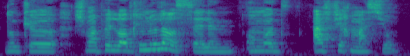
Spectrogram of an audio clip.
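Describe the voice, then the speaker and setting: A woman's voice: medium pitch, normal speed. A young woman from Belgium, chatting casually in a vlog and addressing viewers with loose slang. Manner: loose street slang, lively asides to viewers. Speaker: YouTuber.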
